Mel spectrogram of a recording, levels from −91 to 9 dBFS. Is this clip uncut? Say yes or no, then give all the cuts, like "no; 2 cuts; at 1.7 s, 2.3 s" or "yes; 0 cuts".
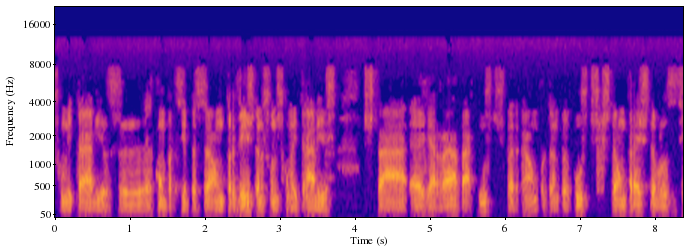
yes; 0 cuts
